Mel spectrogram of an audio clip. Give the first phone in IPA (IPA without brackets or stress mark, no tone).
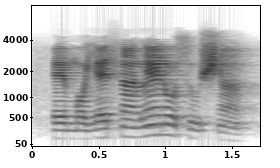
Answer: ɛ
